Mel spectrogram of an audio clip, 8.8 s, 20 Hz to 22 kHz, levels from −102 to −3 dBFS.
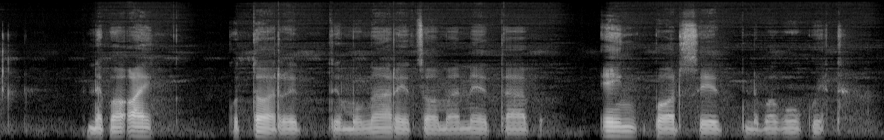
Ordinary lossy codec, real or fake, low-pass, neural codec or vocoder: none; fake; none; vocoder, 44.1 kHz, 128 mel bands every 256 samples, BigVGAN v2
